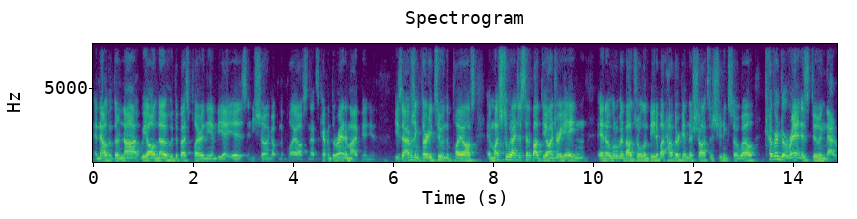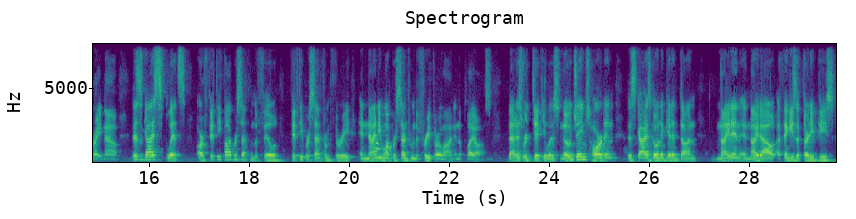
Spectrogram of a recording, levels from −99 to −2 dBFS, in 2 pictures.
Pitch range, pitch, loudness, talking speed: 125-145 Hz, 135 Hz, -23 LUFS, 230 wpm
